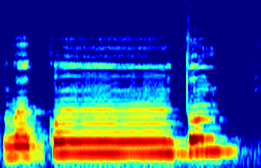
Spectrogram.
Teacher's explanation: وکنتم اخفاء حقیقی ہو رہا ہے، نون کو چھپائیں گے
